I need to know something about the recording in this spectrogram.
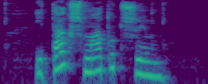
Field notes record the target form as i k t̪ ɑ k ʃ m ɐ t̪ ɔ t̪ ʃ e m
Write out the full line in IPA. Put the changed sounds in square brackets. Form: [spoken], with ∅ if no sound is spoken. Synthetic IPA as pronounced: i [∅] t̪ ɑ k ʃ m [ɑ] t̪ [u] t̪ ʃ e m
